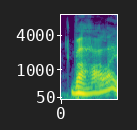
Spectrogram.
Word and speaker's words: Valhalla: Valhalla is V-A-L. – Valhalla. – Valhalla, is that how you pronounce it? – Yeah.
